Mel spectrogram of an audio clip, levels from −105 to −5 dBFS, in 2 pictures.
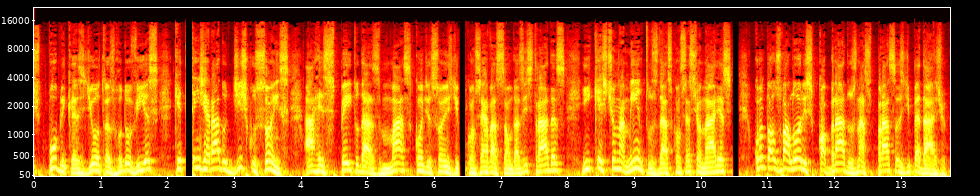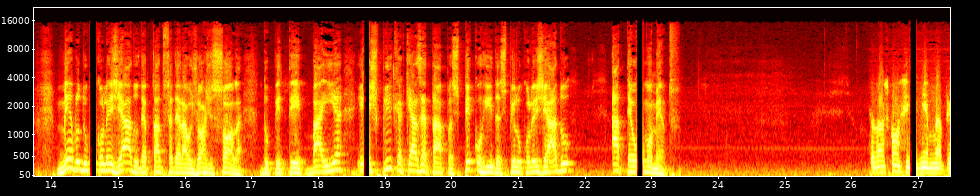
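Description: Hard-edged 100 ms holes of silence cut the sound at 2.28, 6.38, 10.48, 14.58, 18.68, 22.78 and 26.88 s: a gap between chunks, inserted after each 4 s block.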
